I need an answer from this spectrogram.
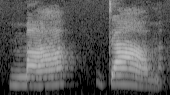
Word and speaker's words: madam: The other thing these words have in common is that the first syllable is stressed and the second syllable is reduced.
